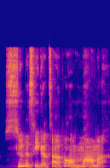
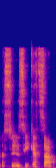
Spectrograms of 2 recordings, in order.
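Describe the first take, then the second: First: Loud, high, dismayed echo; Southern daughter protesting in disbelief; upset, disappointed, Southern. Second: Said in the usual way. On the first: A narrator's reading. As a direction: let down and upset, voice raised. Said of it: "Mama sounded real upset, disappointed, and Southern".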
